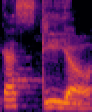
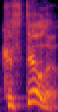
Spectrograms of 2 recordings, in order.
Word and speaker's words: Castillo: pronounced your name Caso she pronounced it perfectly like Perfection man you got that Double L she got that EO real real well like I call him like Castilla like you I call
